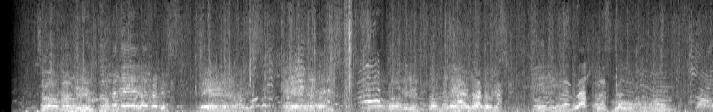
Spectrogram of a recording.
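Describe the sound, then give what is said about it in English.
Crowd voices at a Norwegian-style community Christmas tree lighting, a loud continuous mix of overlapping chatter and raised calls from many people, swelling and dipping. “What you are hearing is the sounds of our recent julegrans tenning, which is a Norwegian word I had a long time mastering, and that is the community Christmas tree lighting.”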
